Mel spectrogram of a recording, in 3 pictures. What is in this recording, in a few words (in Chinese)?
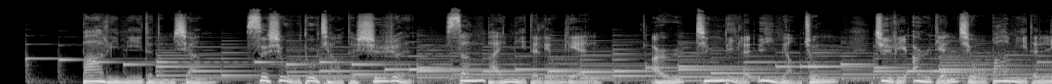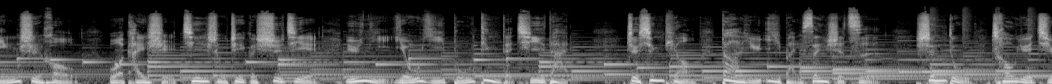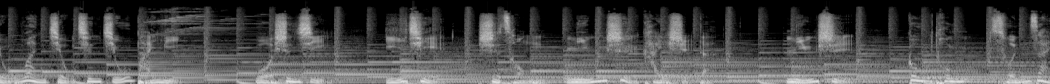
电视台 宣; 电视台宣合成版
